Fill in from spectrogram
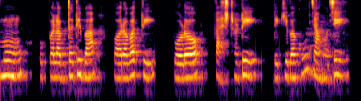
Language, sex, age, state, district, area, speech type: Odia, female, 18-30, Odisha, Khordha, rural, read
